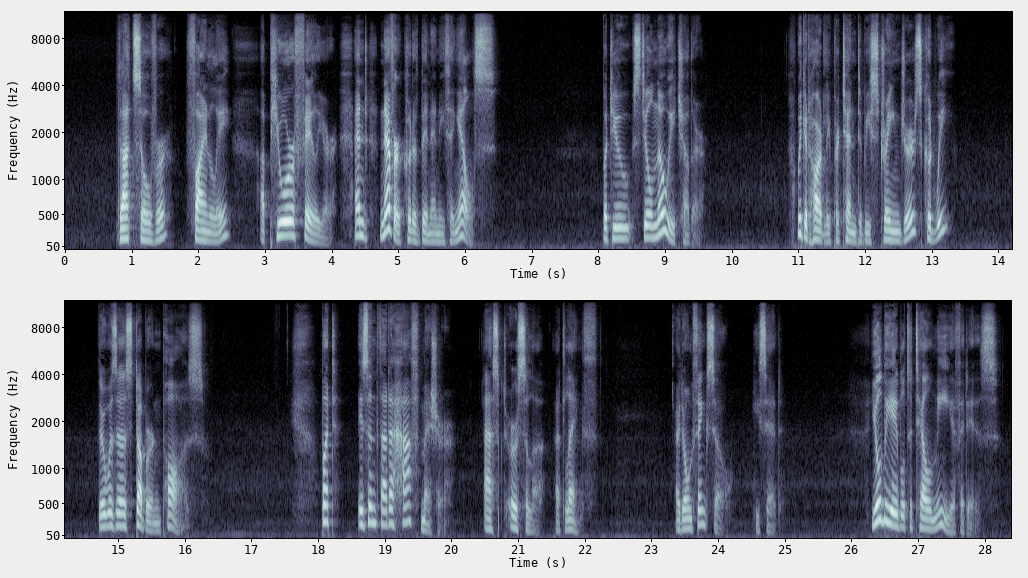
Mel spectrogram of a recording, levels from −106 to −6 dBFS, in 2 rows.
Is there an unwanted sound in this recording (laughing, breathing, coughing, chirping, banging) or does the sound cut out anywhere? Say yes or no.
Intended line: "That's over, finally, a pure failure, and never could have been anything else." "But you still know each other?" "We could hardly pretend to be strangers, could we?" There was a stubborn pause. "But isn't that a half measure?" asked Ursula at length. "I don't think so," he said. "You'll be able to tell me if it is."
no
